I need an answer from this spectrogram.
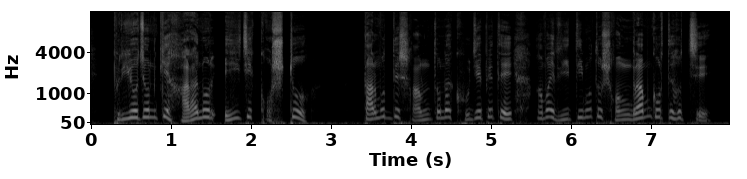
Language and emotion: Bengali, sad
